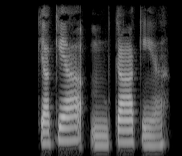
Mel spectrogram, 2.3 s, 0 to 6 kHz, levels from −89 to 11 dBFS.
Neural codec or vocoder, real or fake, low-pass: none; real; 5.4 kHz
